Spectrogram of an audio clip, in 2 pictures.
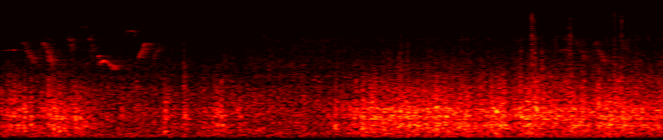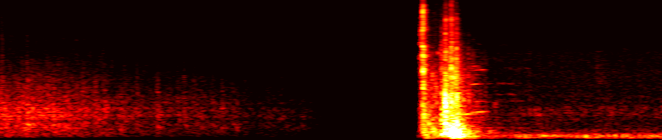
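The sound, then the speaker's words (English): Steady rain falls on a farm from dark skies, pattering and hissing for about nine seconds, then falls quiet for a moment before a sudden loud, sharp burst cuts in near the end. No voices are present. “You slowly unlock the door as the rain begins to fall on the farm from the dark skies above.”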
